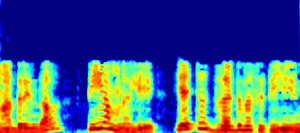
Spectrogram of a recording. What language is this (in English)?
Kannada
